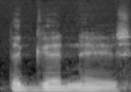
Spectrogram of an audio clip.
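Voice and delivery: normal talking voice

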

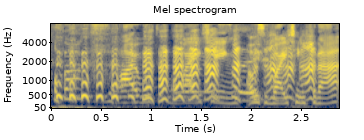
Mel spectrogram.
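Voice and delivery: laughter bubbling through the words; laughing reaction. Real, not acted. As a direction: talk through amused laughter. Teasing reaction amid laughter.

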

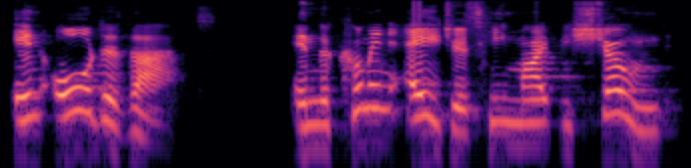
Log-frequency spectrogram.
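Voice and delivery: loud, slow, high proclaimed reading; slow, loud Bible reading; scripture reading. Acted. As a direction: declare the verse to the church. Reads scripture aloud.

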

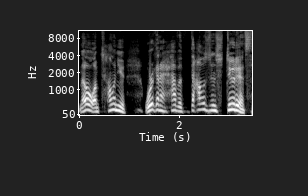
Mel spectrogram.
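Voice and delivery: quoting a friend who won't be talked out of it; imitating her insistence. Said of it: "She's like".

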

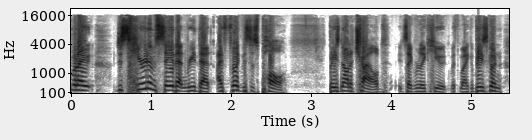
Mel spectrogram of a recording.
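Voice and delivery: usual speaking voice

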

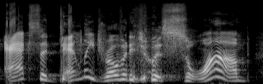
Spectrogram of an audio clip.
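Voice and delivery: loud, high disbelieving echo; shocked disbelief. Retold or imitated. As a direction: repeat her words in loud shock. Shocked reply to mom's news.

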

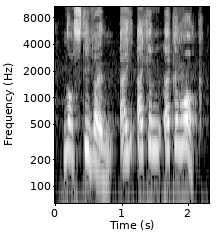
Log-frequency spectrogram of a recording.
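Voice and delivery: high-pitched imitation of a German client; German accent. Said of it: "That's the best German accent".

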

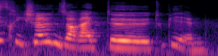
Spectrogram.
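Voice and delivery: hesitant French-accented English; halting French receptionist accent. Shown as a demonstration. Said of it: "my French accent, I hesitate".

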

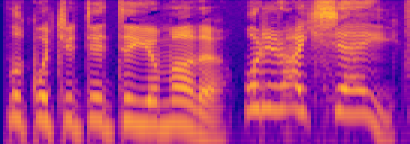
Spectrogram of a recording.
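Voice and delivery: shrieking Italian mother scolding at the table. Acted. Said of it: "into their Italian".

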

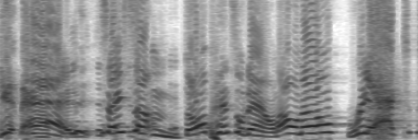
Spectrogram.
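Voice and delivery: high-pitched, exasperated commands; mad. Acted. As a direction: goad him with mock frustration. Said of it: "how you mad that the person not upset?".

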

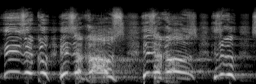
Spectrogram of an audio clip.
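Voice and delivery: shrill panic shout from the boat; panicked shout. Retold or imitated. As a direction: yell it like terrified fishermen. Disciples shouting about a ghost.

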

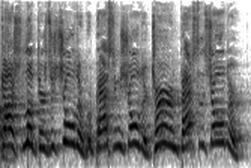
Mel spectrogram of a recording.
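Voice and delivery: very high mock sportscaster; hammed-up commentator calling the big moment; play-by-play. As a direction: pitch it way up like a frantic game call. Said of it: "is it like play by play?".

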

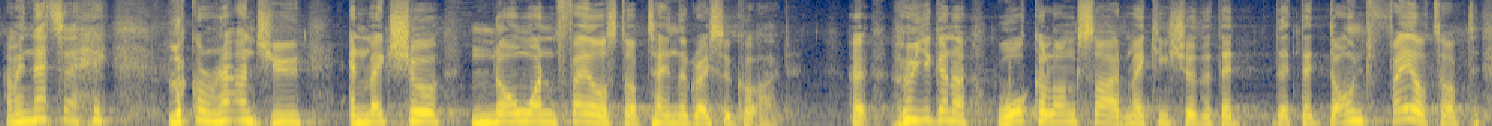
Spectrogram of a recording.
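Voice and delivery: high, loud, urgent exhortation; impassioned preacher building to a peak; preaching at full force. Acted. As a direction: rise up and press it on the room.

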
